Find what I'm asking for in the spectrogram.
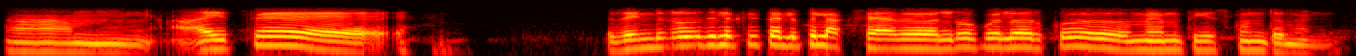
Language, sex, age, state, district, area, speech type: Telugu, male, 18-30, Andhra Pradesh, West Godavari, rural, conversation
